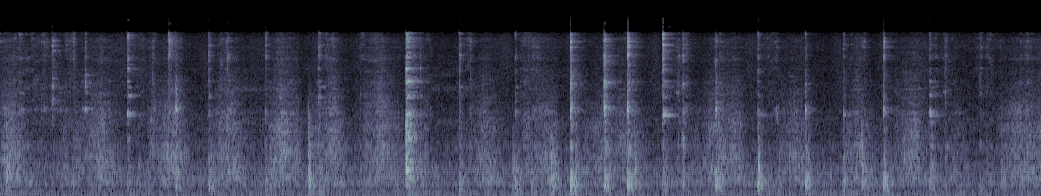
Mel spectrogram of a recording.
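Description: A small fork stirring flour and seasonings in a ceramic bowl: irregular clinks and scrapes of the tines against the dish, the sharpest about four seconds in.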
